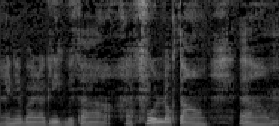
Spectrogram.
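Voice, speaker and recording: A woman with a Spanish accent speaks at a fairly slow pace in a very deep, low pitch, her somewhat breathy voice dark and mellow in tone. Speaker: video blogger. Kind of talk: personal vlog monologue. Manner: halting, many fillers.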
